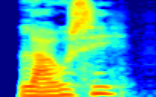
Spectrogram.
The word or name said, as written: lousy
